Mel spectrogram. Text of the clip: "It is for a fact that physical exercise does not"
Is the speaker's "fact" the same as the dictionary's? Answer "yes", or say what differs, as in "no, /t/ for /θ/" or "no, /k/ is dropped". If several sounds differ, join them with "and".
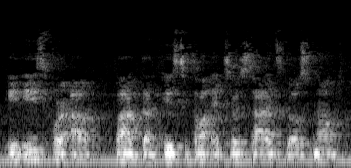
no, /p/ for /f/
